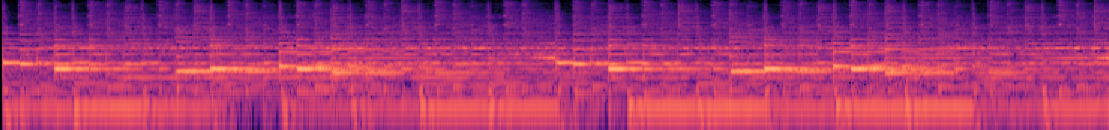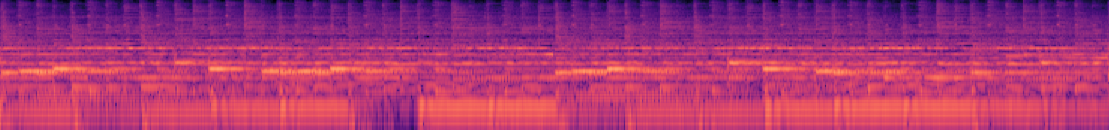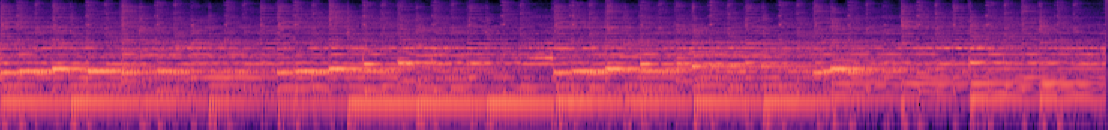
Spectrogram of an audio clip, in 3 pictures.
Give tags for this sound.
Loop; piano

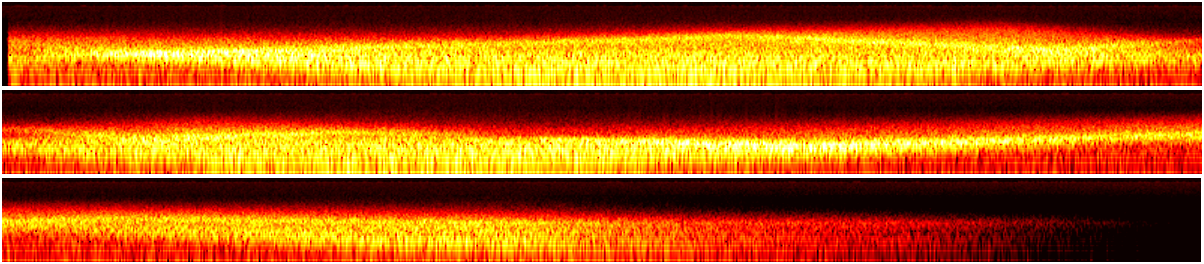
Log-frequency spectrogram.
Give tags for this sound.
blowing; white-noise; wind

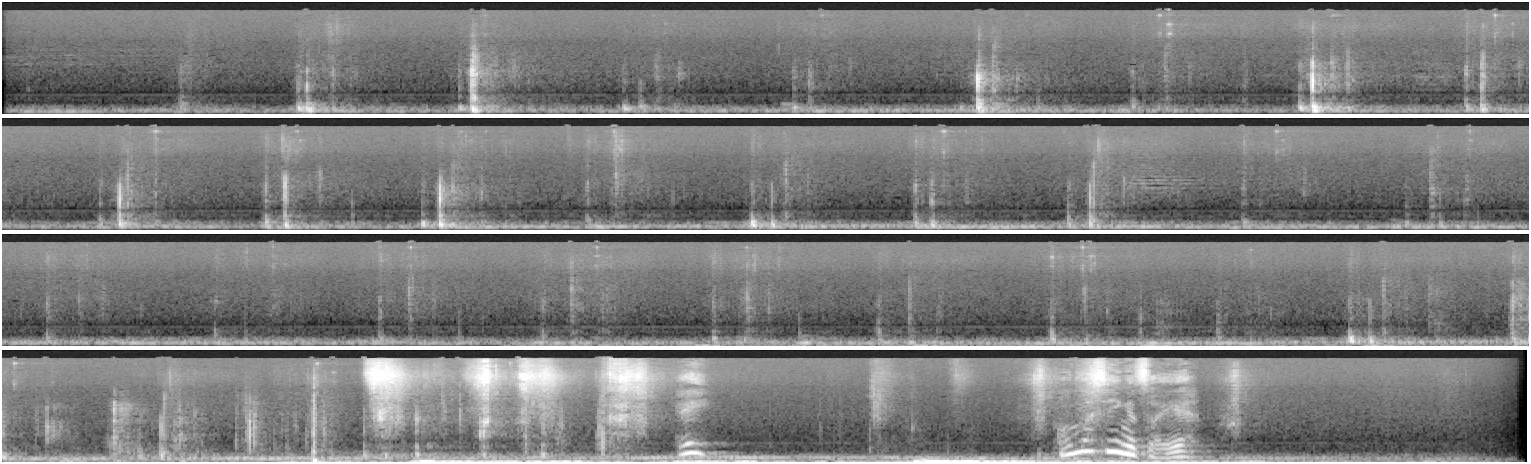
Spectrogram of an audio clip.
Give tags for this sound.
audacity; fun; good; man; smile; smiling; very; voice; walking

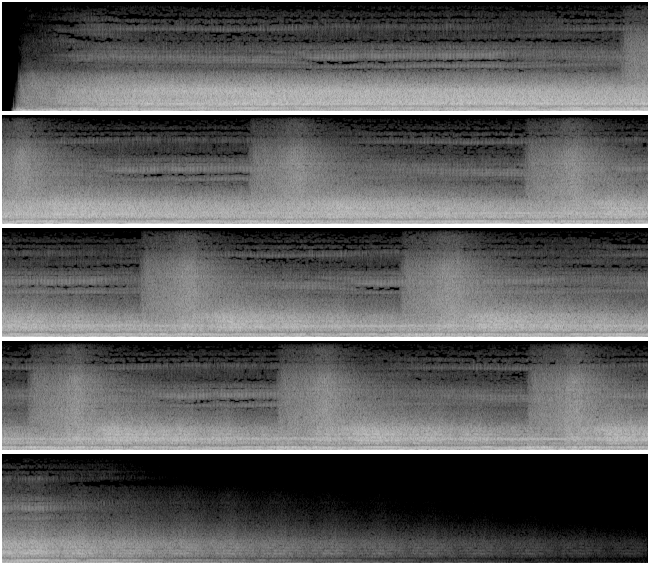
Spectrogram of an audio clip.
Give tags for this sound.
ambient; apocalyptic; atmosphere; atmospheric; background-sound; dark; horror; Mongolian

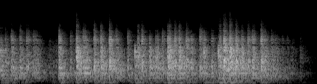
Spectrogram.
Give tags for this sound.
metal-cabinet; office; metal; cabinet; cabinet-door; filing-cabinet; rattling; door; rattle

